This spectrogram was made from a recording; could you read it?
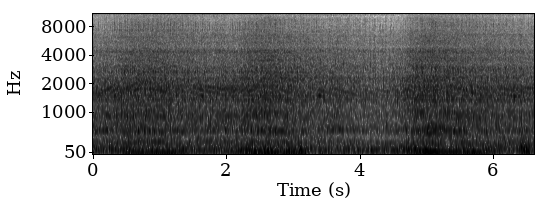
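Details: Mazda 323F BA engine running with a faint irregular tapping over the hum that rises slightly with revs; engine knock, cause not identified.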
